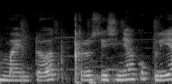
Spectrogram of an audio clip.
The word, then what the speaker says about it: Mine.Dot: Jadi dia ini tulisannya adalah Mind, ada titiknya ini dibaca dot, jadi bacanya adalah Mind Dot.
